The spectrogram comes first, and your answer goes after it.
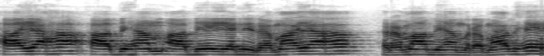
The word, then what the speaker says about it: रमे: जैसे संबोधन में हम आ का उच्चारण करते हैं वो गलत होता है, रमे ही होता है।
